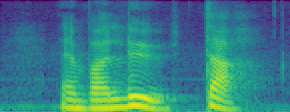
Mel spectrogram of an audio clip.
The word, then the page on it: currency: /ˈkɝ.ən.si/; /ˈkɜːɹ.ən.si/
